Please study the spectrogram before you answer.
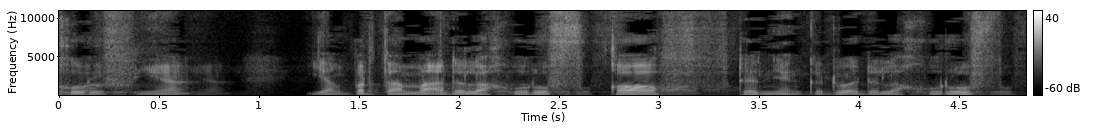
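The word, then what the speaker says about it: ق: Jadi kalau qaf naik lidah kita, kalau kaf turun lidah kita.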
